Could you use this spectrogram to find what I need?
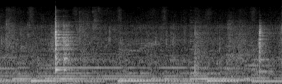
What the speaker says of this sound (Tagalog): Hahaluin nyo lang para matunaw po.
